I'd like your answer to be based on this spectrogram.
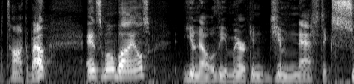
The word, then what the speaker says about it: Biles: Biles.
